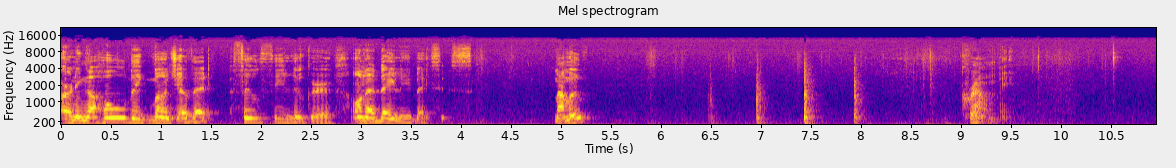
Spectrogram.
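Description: A man speaks animatedly, close by.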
